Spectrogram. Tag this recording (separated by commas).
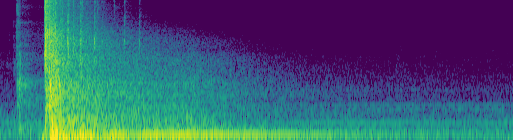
Slam, Door, home sounds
